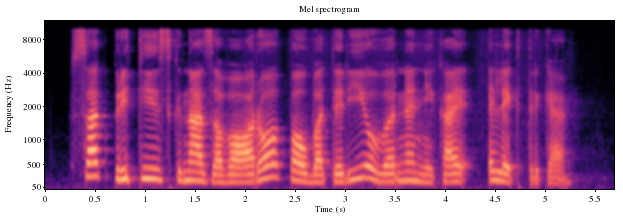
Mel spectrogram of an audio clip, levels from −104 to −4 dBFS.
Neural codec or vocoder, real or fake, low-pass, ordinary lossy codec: none; real; 9.9 kHz; none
